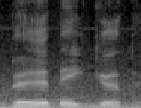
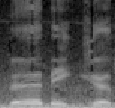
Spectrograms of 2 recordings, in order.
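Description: First: It is spoken in a Scottish accent. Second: It is spoken in a Birmingham accent. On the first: "And my Scottish accent" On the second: "that's my Birmingham accent, that"

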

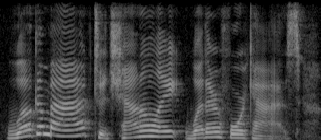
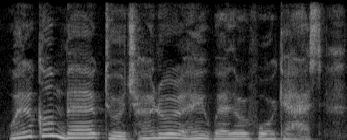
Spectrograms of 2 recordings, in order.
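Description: First: The throat is squeezed, giving a pressed voice. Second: The throat is open, like a singer's voice. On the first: The speaker calls it right. "you have to press it" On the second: The speaker calls it wrong. "That's like opening up your vocals"

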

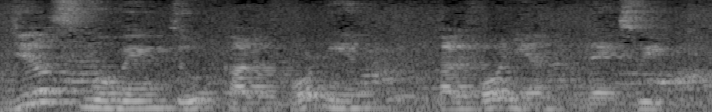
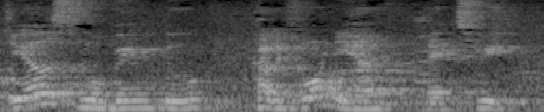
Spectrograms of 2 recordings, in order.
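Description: First: California is pitched lower than the other words. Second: California rises and then falls in pitch. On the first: The speaker is unsure where the person is moving. "California is lower than the other words" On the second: The place is new or contrasting information. "California has a rising and falling stress"

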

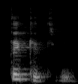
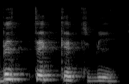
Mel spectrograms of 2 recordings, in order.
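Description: First: The b runs straight into the t. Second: A vowel sound comes after the b. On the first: The speaker calls it right. "Close your lips, then say ta" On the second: The speaker calls it wrong. "not bit ticket be, no"

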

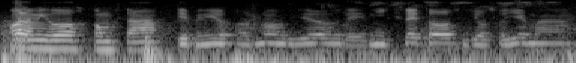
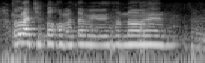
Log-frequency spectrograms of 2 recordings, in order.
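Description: First: The intro is said slowly. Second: The intro is said quickly.

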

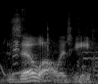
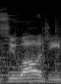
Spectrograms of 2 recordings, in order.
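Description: First: The first syllable sounds like zoh, not zoo. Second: The first syllable sounds like the word zoo. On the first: The speaker calls it right. "It's pronounced zoology" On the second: The speaker calls it wrong. "a lot of people say zoology because they see the word zoo in it"

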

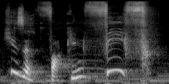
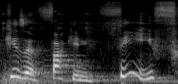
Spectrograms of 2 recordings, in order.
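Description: First: Thief starts with an f sound. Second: Thief starts with a th sound. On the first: "«th», який вимовляється просто як «ф»" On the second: "замість"

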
